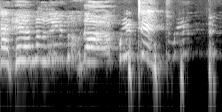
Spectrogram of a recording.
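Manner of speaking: very high, squeaky mock crying; imitated happy crying. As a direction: wail it way up high, imitating tearful disbelief. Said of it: "she was crying".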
